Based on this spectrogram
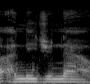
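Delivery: ordinary delivery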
